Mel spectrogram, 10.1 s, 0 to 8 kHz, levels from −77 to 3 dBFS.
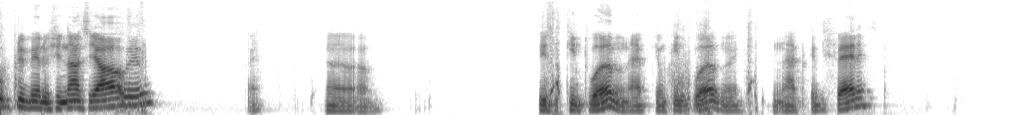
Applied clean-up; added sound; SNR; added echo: neural mask model RNNoise.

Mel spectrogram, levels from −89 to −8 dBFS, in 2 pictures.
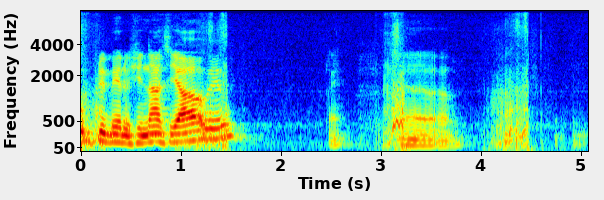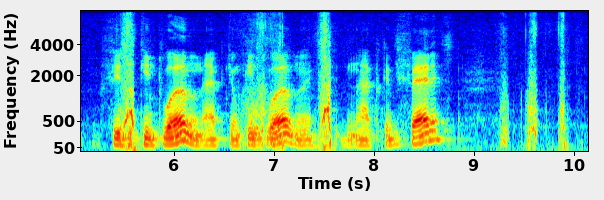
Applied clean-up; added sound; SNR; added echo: none; Zipper (clothing); 12 dB; none.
